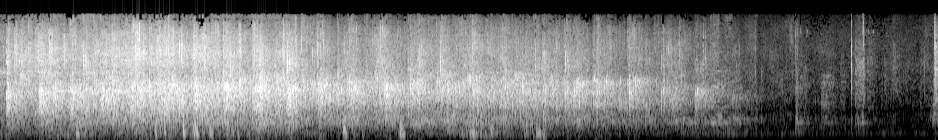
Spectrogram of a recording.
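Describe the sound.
An audience at a Miami Town gathering applauds to welcome a speaker coming forward. Brisk, steady clapping holds for several seconds, then thins out and fades to near quiet.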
